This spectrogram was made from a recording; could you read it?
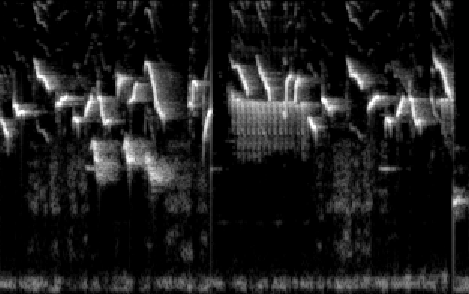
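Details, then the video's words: Oriental white-eye song in the 'nembak-nembak' style: a dense, fast stream of high twittering and buzzy chirps with a brief pause midway, then continuing in rapid bursts; faint low rumble underneath. "pleci gacor belajar buka paruh full materi nembak-nembak"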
